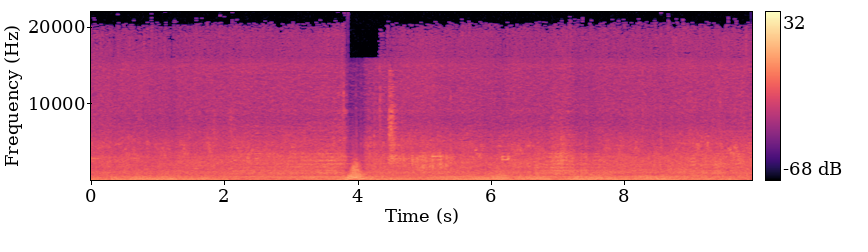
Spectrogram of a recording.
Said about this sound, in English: I can hear the Apache. The massive explosions now. My friends, we cannot sleep. This is too loud.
